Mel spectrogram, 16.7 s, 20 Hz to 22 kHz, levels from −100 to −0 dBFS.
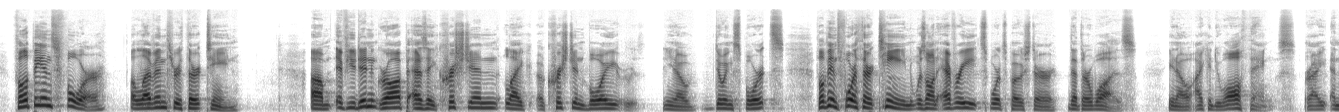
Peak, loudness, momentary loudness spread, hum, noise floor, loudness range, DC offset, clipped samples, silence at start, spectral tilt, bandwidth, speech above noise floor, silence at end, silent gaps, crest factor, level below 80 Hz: -4 dBFS; -21 LUFS; 16 LU; none; -68 dBFS; 6 LU; under 0.1%; under 0.1%; 0.2 s; -6.5 dB/octave; 12 kHz; 47 dB; 0 s; none; 18 dB; -62 dBFS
